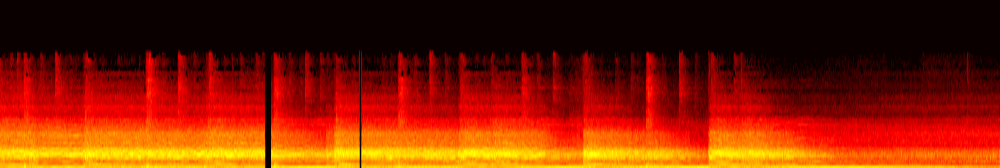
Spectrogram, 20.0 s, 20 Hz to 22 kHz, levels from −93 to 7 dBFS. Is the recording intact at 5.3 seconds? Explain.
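No. At 5.30 s the sound cuts to silence for 124 ms, resuming at 5.43 s. This is likely a Bluetooth stall. Interference held packets up, the headphone buffer ran empty, and playback paused until resent packets arrived.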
